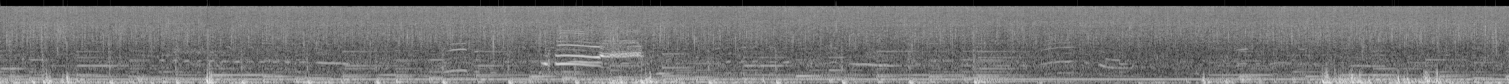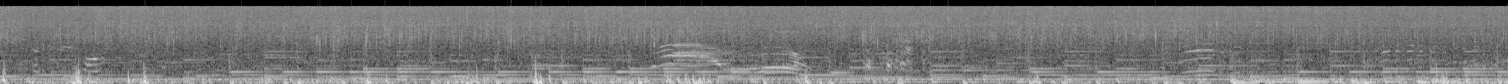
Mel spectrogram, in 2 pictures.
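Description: Water jets of a splash pad spraying and pattering steadily onto a person and the wet pad, heard under background music.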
